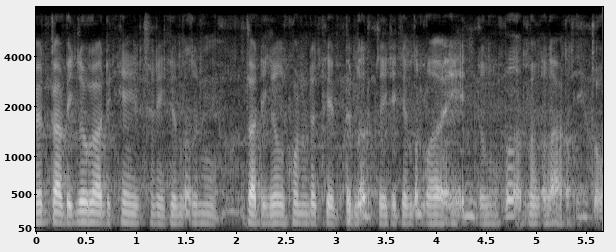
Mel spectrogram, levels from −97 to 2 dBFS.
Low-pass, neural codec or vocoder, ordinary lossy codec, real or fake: 7.2 kHz; autoencoder, 22.05 kHz, a latent of 192 numbers a frame, VITS, trained on one speaker; none; fake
